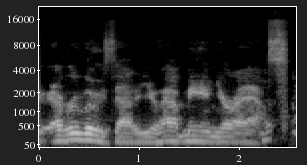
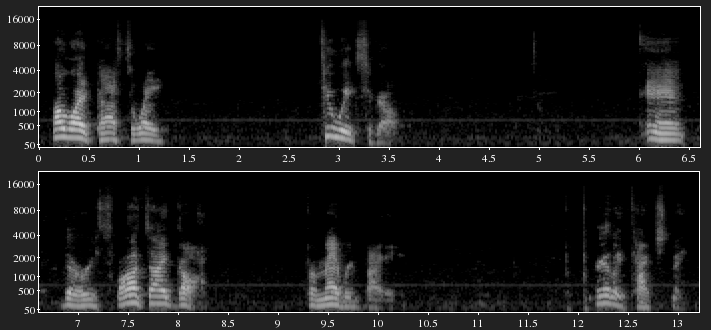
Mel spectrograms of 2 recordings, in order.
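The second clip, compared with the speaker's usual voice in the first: teary voice, choking up, near tears; 3 semitones higher than usual. Telling another speaker his wife passed away, on the verge of crying. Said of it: "I'm gonna start crying".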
